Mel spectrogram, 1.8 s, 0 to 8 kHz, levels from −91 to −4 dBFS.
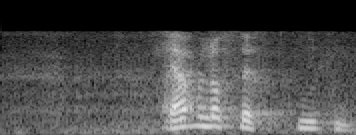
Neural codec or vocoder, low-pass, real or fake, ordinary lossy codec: codec, 16 kHz in and 24 kHz out, 0.6 kbps, FocalCodec, streaming, 4096 codes; 7.2 kHz; fake; AAC, 16 kbps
